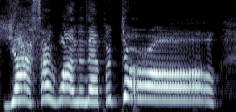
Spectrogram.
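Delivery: very high, very slow, drawn-out wailing scream. Retelling answering consent questions during a contraction: imitating own screaming during contraction. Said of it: "I screamed my date of birth".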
